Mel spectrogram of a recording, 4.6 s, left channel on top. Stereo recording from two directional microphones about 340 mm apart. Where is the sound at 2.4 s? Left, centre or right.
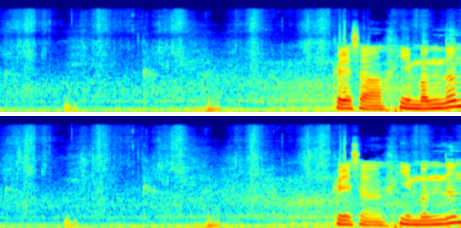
Centre.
